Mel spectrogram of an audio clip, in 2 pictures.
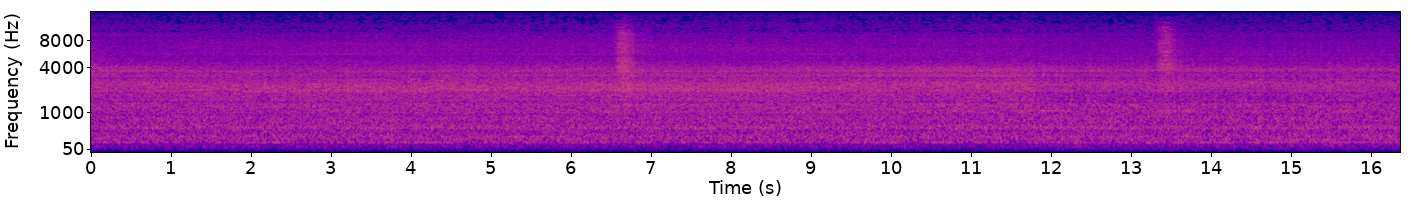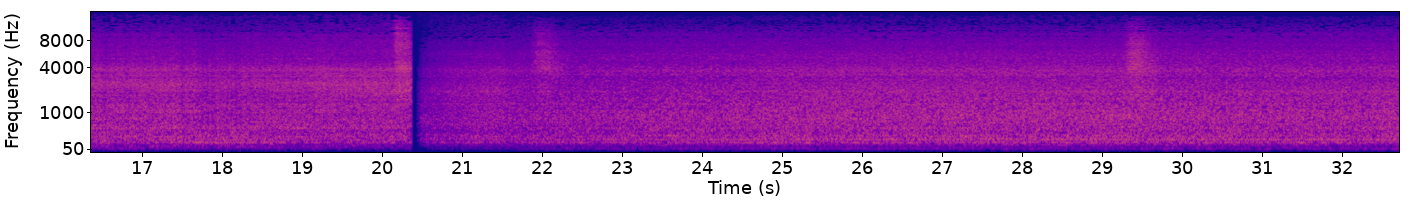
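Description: Steady mechanical drone of offshore rig machinery, a dense rumble with a faint steady hum through it. It drops out for an instant about two-thirds of the way through, then resumes.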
